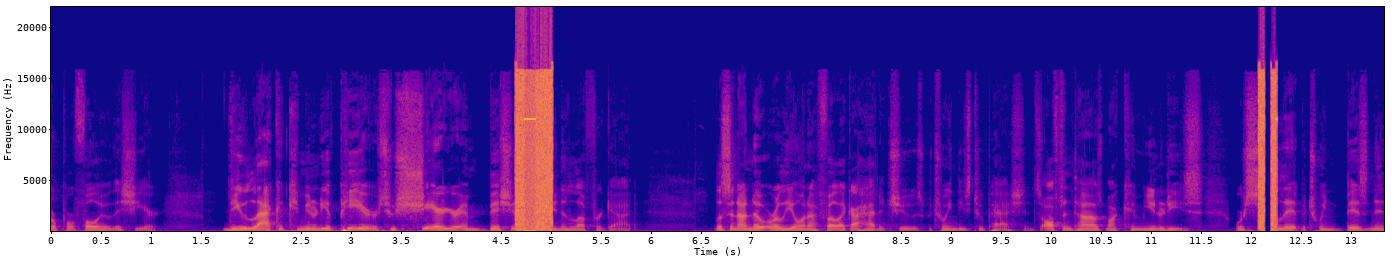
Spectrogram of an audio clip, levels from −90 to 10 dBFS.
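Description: A playback buffer was twice sent out before audio was written to it, so stale memory played as an uninitialised buffer: loud digital noise from 4.64 to 5.02 s after "peers who share your", fitting a 16384-sample block, and from 12.07 to 12.26 s after "my communities were".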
